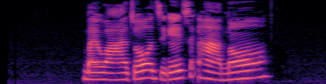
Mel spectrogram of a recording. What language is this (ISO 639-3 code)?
yue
